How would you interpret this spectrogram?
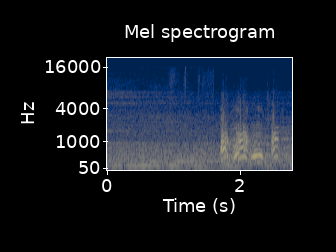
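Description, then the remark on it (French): A police dog gives a quick series of sharp, yappy barks, about four in a row, fairly loud after a stretch of low background hum, at a van in a hotel parking lot, signaling that there is no danger. “Le chien jappa pour indiquer qu'il n'y avait pas de danger, mais McClung et l'agent qui l'accompagnait ne tinrent rien pour acquis.”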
